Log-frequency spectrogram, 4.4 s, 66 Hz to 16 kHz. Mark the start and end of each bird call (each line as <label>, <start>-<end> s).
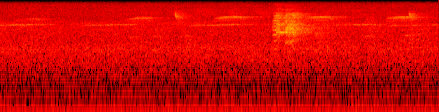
Buff-throated Saltator (Saltator maximus), 0.0-4.3 s
Rufous-capped Warbler (Basileuterus rufifrons), 1.7-1.9 s
Crimson-fronted Parakeet (Psittacara finschi), 2.5-3.3 s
